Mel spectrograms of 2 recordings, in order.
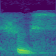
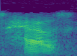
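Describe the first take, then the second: First: The vowel sounds like 'oo', a stereotyped Canadian accent. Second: The vowel is an 'aw' sound, an American accent. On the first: "Americans somehow heard as hoos" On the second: "we had to change to AW words, so it's house"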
